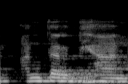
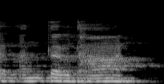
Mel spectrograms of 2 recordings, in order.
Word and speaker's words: अंतर्धान: अंतरहिते, हिंदी में जो अंतर्धान शब्द चलता है, बहुत से लोग इस शब्द का सही उच्चारण और सही ज्ञान न होने के कारण अंतर्ध्यान बोलते हैं, वो बिल्कुल अशुद्ध है। शब्द है अंतर्धान, और अंतर्धान से ही अंतरहित बना, छिप जाना।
